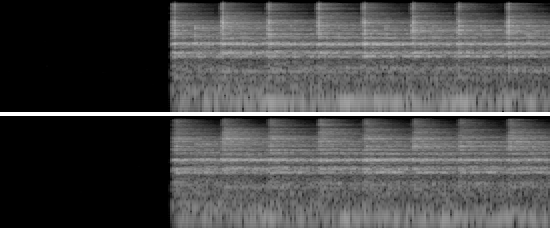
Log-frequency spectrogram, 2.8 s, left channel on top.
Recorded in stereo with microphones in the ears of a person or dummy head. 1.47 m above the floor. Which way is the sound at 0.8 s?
30° left (ahead or behind).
